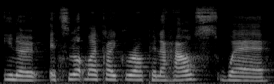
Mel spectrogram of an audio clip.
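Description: A woman's voice: medium pitch, fairly even intonation, normal speed, a bit bright. A woman from Portugal, chatting as a podcast guest and often breaking off to restart her sentences. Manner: chatty, self-interrupting, laughs often. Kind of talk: casual conversation.

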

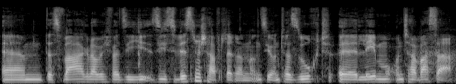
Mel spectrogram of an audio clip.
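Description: A young man with an average-pitched voice speaks as a guest in a casual podcast conversation. He lays out his points playfully, with a mock-serious air. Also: brisk. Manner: playful, animated explaining with mock-serious arguments. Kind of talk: casual humorous podcast chat.

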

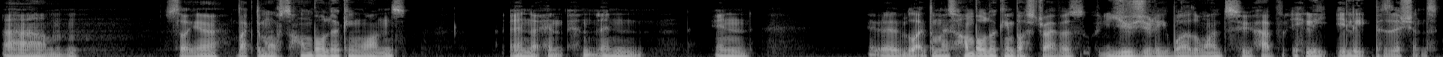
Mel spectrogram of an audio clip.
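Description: A man raised in Lebanon hosts his own podcast, speaking low with a gravelly, fry-laden voice. He rambles freely, swears casually and often loses his thread. The recording sounds dry and close. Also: fairly even intonation, slow, darkish tone, dry recording. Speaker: podcast host.

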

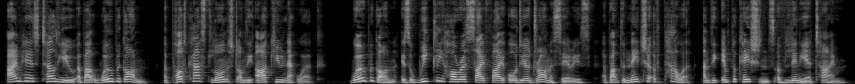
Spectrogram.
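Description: A female announcer with a slightly low voice reads promotional copy. Her delivery is scripted, introducing a show to listeners. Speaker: podcast voice actor as announcer.

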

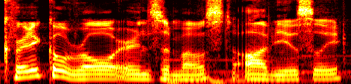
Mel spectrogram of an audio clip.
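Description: A man's voice: mid-range voice, normal speed, music in the background. A young man with a cold, congested, chatting casually as a podcast co-host and rambling with lots of filler words. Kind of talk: casual chat.

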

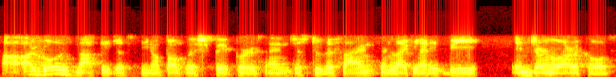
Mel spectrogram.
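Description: A man's voice: low-pitched, normal speed, narrow, tinny audio, slight background noise. A man from India, a cardiologist, explaining his work in an interview, with many fillers and restarts. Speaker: cardiologist guest. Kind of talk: interview answers.

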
